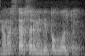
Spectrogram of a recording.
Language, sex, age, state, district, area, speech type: Marathi, male, 18-30, Maharashtra, Aurangabad, rural, spontaneous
